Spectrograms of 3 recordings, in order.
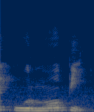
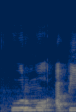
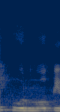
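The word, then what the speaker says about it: कूर्मोऽपि: लेकिन बोलते समय हम इसका उच्चारण नहीं करते, इसको हम पढ़ेंगे कूर्मोपि। कूर्मो अपि नहीं बोलेंगे, कूर्मोपि बोलेंगे।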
